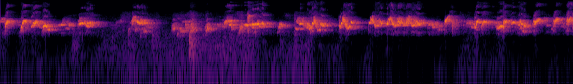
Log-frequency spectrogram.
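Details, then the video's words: Singapore-kept red-whiskered bulbul giving clear keke notes and song, a dense run of chirpy, rolling warbled phrases with one short break and a faint knock early on. "นกหัวจุก JAMBUL - SOLID CLEAR KEKE & SINGING"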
